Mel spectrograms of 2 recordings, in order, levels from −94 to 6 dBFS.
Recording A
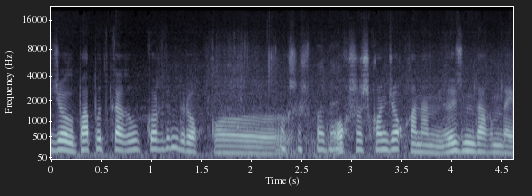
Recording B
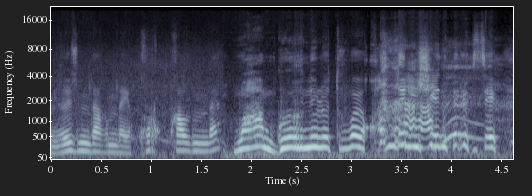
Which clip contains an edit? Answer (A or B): B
